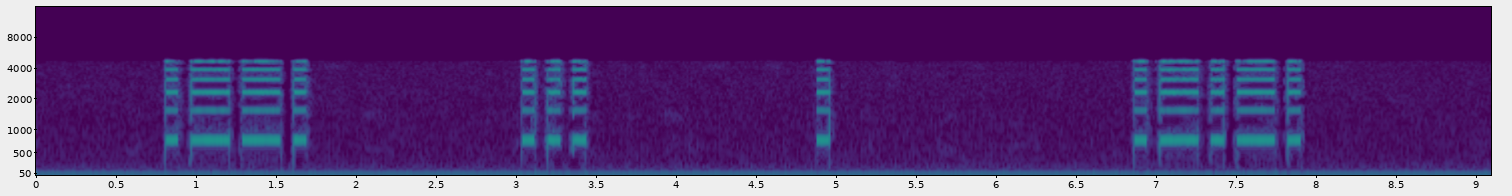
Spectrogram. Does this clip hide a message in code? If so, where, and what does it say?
Yes: Morse code from 0.8 to 7.9 s, heard as a keyed tone, about 15 wpm, spaced as for 5 wpm, 2300 Hz. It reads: PSE <AR>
